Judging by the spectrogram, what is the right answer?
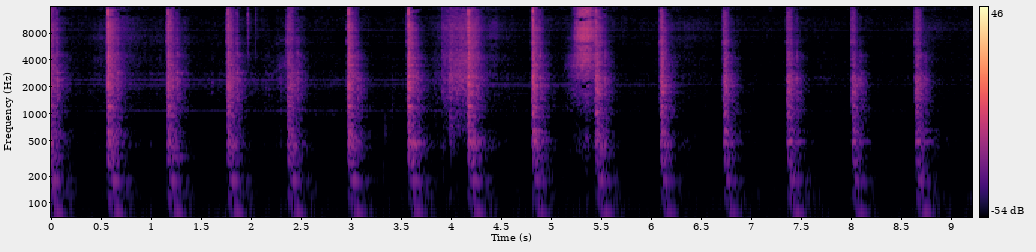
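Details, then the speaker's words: Ascaso Steel Duo PID V2 espresso machine on a 20 amp outlet, steam just switched on. Even, wooden-sounding knocks, roughly a hundred a minute, each followed by a short hiss, fading as pressure presumably builds. This is normal steam wand knocking at start-up. "And so that knocking eventually gets fainter and fainter until presumably some pressure builds up."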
